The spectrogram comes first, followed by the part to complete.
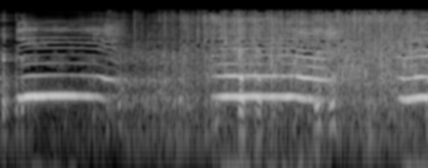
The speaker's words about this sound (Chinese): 这咋还打鸣呢？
